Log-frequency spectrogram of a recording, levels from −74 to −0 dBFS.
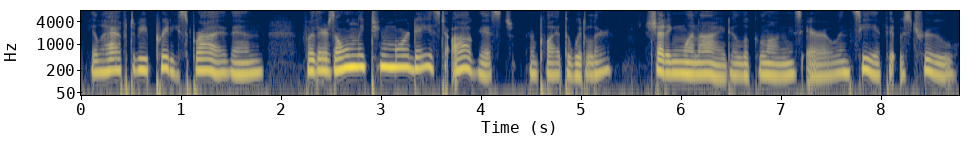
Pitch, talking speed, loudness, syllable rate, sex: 180 Hz, 220 wpm, -19 LUFS, 5.4 syllables/s, female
